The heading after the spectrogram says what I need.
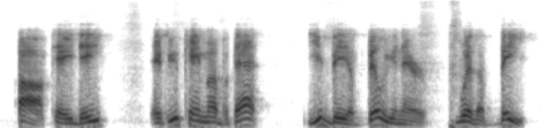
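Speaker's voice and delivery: put-on slight Southern accent. Quoting what Wes said when he heard the idea, in Wes's Southern accent. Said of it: "Wes has this kind of Southern accent".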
